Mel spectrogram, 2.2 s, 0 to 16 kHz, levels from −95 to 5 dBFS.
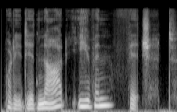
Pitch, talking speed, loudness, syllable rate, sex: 175 Hz, 160 wpm, -16 LUFS, 3.9 syllables/s, female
